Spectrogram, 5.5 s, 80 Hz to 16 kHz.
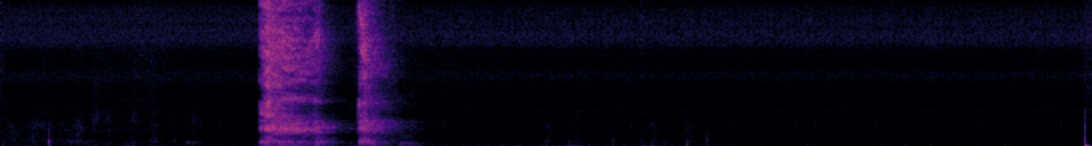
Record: {
  "cough_length": "5.5 s",
  "cough_amplitude": 15476,
  "cough_signal_mean_std_ratio": 0.25,
  "survey_phase": "alpha (2021-03-01 to 2021-08-12)",
  "age": "18-44",
  "gender": "Female",
  "wearing_mask": "No",
  "symptom_cough_any": true,
  "symptom_fatigue": true,
  "symptom_fever_high_temperature": true,
  "symptom_headache": true,
  "smoker_status": "Never smoked",
  "respiratory_condition_asthma": true,
  "respiratory_condition_other": false,
  "recruitment_source": "Test and Trace",
  "submission_delay": "1 day",
  "covid_test_result": "Positive",
  "covid_test_method": "RT-qPCR"
}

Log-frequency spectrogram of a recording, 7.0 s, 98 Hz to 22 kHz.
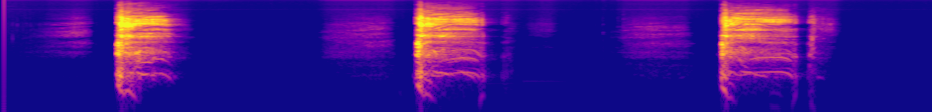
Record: {
  "three_cough_length": "7.0 s",
  "three_cough_amplitude": 29527,
  "three_cough_signal_mean_std_ratio": 0.3,
  "survey_phase": "beta (2021-08-13 to 2022-03-07)",
  "age": "18-44",
  "gender": "Male",
  "wearing_mask": "No",
  "symptom_none": true,
  "smoker_status": "Current smoker (e-cigarettes or vapes only)",
  "respiratory_condition_asthma": false,
  "respiratory_condition_other": false,
  "recruitment_source": "REACT",
  "submission_delay": "2 days",
  "covid_test_result": "Negative",
  "covid_test_method": "RT-qPCR"
}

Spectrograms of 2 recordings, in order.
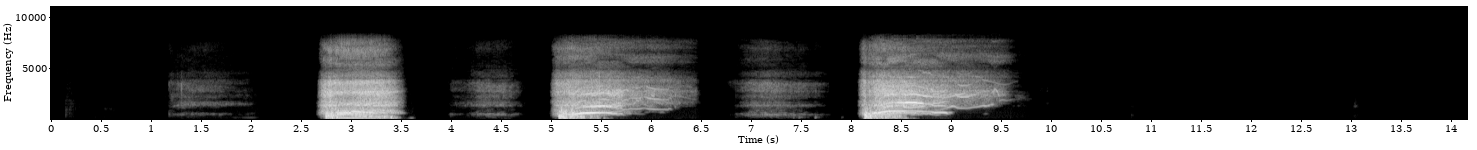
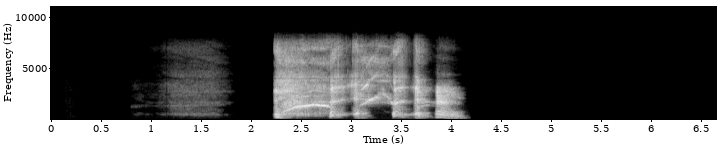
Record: {
  "exhalation_length": "14.2 s",
  "exhalation_amplitude": 21231,
  "exhalation_signal_mean_std_ratio": 0.35,
  "cough_length": "6.7 s",
  "cough_amplitude": 24274,
  "cough_signal_mean_std_ratio": 0.4,
  "survey_phase": "beta (2021-08-13 to 2022-03-07)",
  "age": "45-64",
  "gender": "Male",
  "wearing_mask": "No",
  "symptom_cough_any": true,
  "symptom_runny_or_blocked_nose": true,
  "symptom_onset": "2 days",
  "smoker_status": "Never smoked",
  "respiratory_condition_asthma": false,
  "respiratory_condition_other": false,
  "recruitment_source": "Test and Trace",
  "submission_delay": "2 days",
  "covid_test_result": "Positive",
  "covid_test_method": "RT-qPCR",
  "covid_ct_value": 12.7,
  "covid_ct_gene": "ORF1ab gene",
  "covid_ct_mean": 13.3,
  "covid_viral_load": "44000000 copies/ml",
  "covid_viral_load_category": "High viral load (>1M copies/ml)"
}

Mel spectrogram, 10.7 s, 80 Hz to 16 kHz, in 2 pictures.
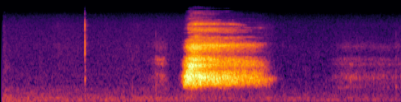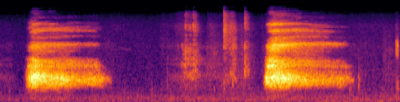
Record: {
  "exhalation_length": "10.7 s",
  "exhalation_amplitude": 8667,
  "exhalation_signal_mean_std_ratio": 0.38,
  "survey_phase": "beta (2021-08-13 to 2022-03-07)",
  "age": "65+",
  "gender": "Female",
  "wearing_mask": "No",
  "symptom_headache": true,
  "symptom_onset": "6 days",
  "smoker_status": "Current smoker (e-cigarettes or vapes only)",
  "respiratory_condition_asthma": false,
  "respiratory_condition_other": false,
  "recruitment_source": "Test and Trace",
  "submission_delay": "3 days",
  "covid_test_result": "Negative",
  "covid_test_method": "RT-qPCR"
}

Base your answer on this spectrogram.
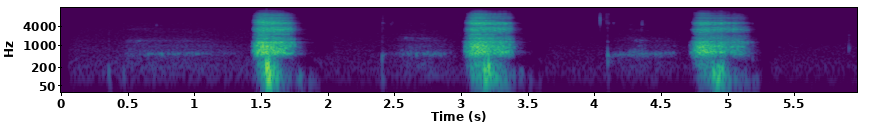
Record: {
  "exhalation_length": "6.0 s",
  "exhalation_amplitude": 28121,
  "exhalation_signal_mean_std_ratio": 0.29,
  "survey_phase": "beta (2021-08-13 to 2022-03-07)",
  "age": "45-64",
  "gender": "Male",
  "wearing_mask": "No",
  "symptom_cough_any": true,
  "symptom_headache": true,
  "symptom_onset": "4 days",
  "smoker_status": "Never smoked",
  "respiratory_condition_asthma": false,
  "respiratory_condition_other": false,
  "recruitment_source": "Test and Trace",
  "submission_delay": "1 day",
  "covid_test_result": "Positive",
  "covid_test_method": "RT-qPCR",
  "covid_ct_value": 18.3,
  "covid_ct_gene": "N gene"
}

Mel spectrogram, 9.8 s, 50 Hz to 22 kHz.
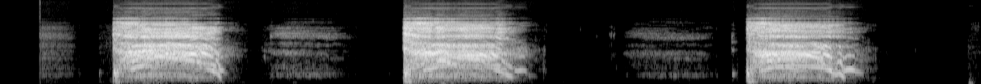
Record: {
  "three_cough_length": "9.8 s",
  "three_cough_amplitude": 29734,
  "three_cough_signal_mean_std_ratio": 0.5,
  "survey_phase": "alpha (2021-03-01 to 2021-08-12)",
  "age": "45-64",
  "gender": "Male",
  "wearing_mask": "No",
  "symptom_none": true,
  "smoker_status": "Ex-smoker",
  "respiratory_condition_asthma": false,
  "respiratory_condition_other": false,
  "recruitment_source": "REACT",
  "submission_delay": "2 days",
  "covid_test_result": "Negative",
  "covid_test_method": "RT-qPCR"
}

